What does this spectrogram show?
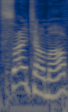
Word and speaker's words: Saitama: least temporary limits of his own power but saitama from one punch man is a to it's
